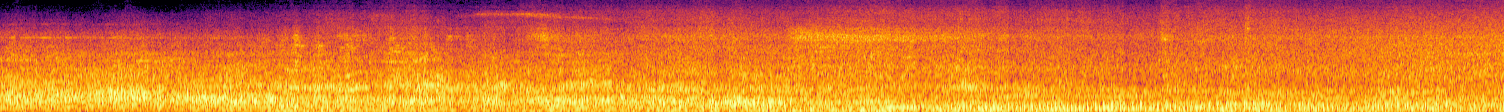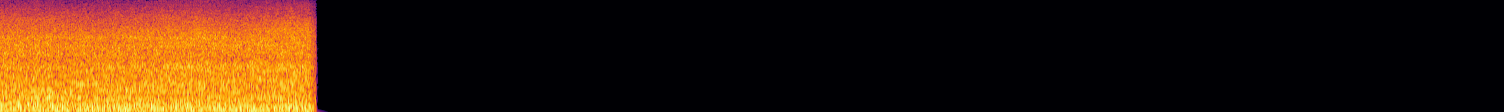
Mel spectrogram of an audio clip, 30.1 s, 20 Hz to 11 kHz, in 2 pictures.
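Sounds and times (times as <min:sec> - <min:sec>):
jet engines roaring: 0:00.0 - 0:18.2
heavy rain: 0:01.7 - 0:18.2.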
